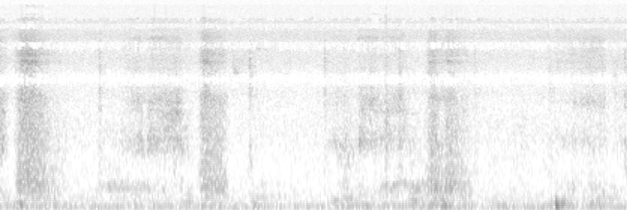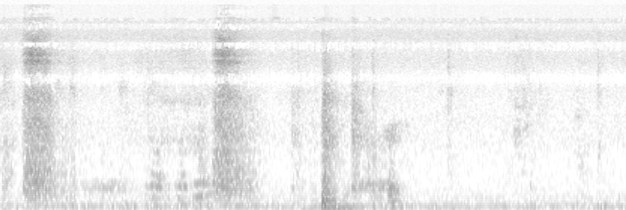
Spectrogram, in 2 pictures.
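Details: Snoring from a dog sleeping all night: rhythmic snorting, rattly breaths about every three seconds.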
